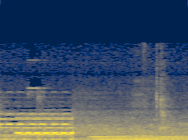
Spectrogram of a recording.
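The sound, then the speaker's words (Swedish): Several telephones ring together in a dense, overlapping electronic trill. One ringtone cuts off partway through while another keeps sounding steadily, moderately loud, with no talking. “Nu ringer alla telefoner samtidigt.”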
